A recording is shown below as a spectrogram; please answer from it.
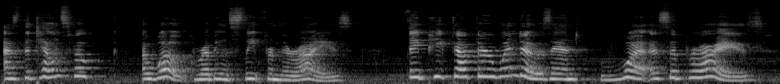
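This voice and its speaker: Older female storyteller, grandmotherly read-aloud, unhurried and exclaiming, with an echoey room sound. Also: high voice. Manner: expressive, exclaiming, gasping. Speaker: grandmother reading a picture book to children. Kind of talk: animated read-aloud storytelling with chatty asides. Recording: roomy, echoing home recording.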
